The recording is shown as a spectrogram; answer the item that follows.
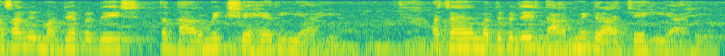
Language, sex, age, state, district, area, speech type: Sindhi, female, 30-45, Madhya Pradesh, Katni, urban, spontaneous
